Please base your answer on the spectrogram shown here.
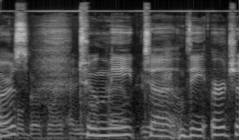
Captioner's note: speaking French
